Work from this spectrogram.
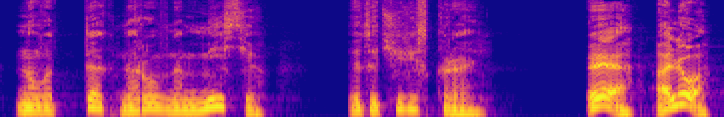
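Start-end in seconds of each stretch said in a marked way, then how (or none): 4.4-5.3 sharp bark to a whole class; rough, punchy "hey you" call. A narrator's reading. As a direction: bark it to get everyone's attention. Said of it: "рявкнул я на весь класс".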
